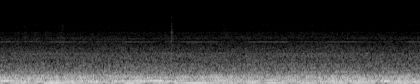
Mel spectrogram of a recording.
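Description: Cabin noise of a Bombardier Q400 turboprop on the ground, most likely taxiing: a steady low drone from its Pratt & Whitney PW150A engines and propellers, with a faint thin high tone above it.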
